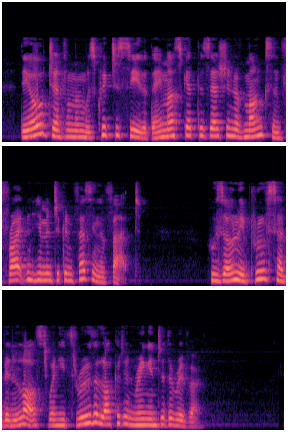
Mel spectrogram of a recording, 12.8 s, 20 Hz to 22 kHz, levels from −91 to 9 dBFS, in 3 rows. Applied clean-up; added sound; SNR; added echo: none; none; none; none.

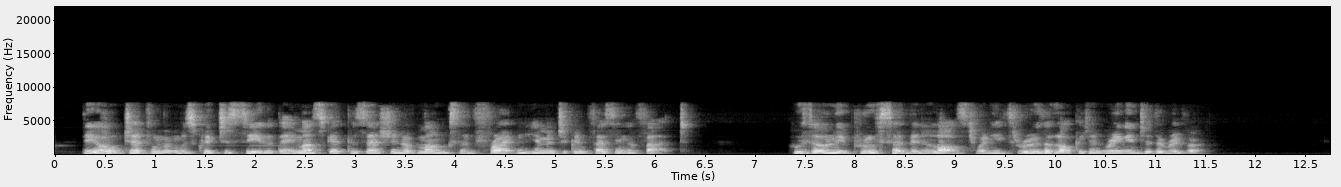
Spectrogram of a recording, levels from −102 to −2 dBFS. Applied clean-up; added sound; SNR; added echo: neural mask model DeepFilterNet 3.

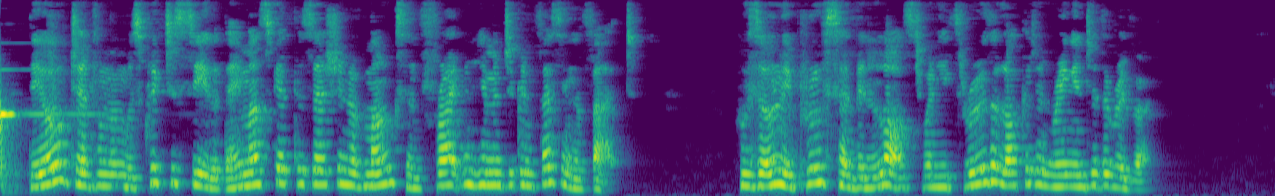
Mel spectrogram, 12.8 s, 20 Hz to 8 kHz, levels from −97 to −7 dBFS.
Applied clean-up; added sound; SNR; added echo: classical method WPE with log-MMSE.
